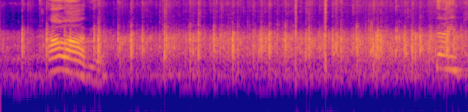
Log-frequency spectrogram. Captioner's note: applause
